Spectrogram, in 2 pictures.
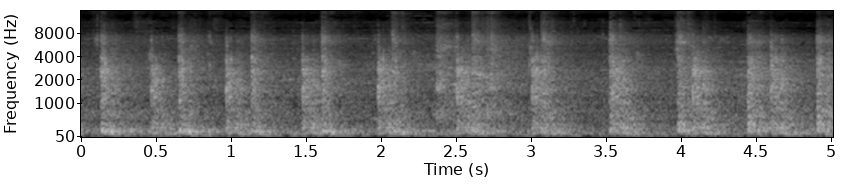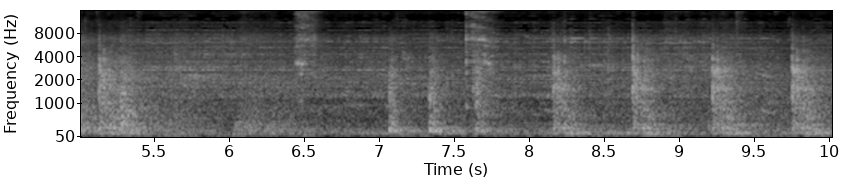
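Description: Close-up chewing of a mouthful of rice and curry, wet smacking at about two to three chews a second. Around two-thirds of the way through, a metal spoon scrapes and clinks against a steel bowl.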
